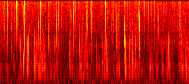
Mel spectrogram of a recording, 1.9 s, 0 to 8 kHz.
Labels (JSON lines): {"label": "biophony, sea urchins (Echinidae)", "recorder": "SoundTrap 600 or HydroMoth"}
